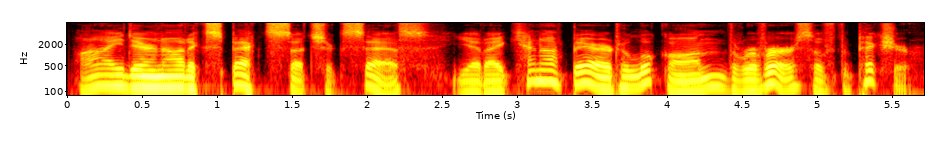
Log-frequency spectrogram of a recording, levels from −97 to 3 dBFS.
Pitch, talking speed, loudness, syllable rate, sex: 120 Hz, 190 wpm, -16 LUFS, 4.6 syllables/s, male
